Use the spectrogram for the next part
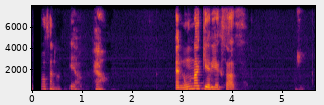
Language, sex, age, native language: Icelandic, female, 60-69, Icelandic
